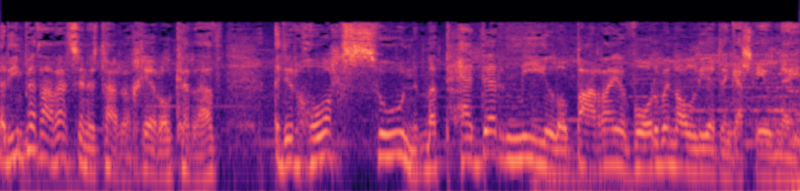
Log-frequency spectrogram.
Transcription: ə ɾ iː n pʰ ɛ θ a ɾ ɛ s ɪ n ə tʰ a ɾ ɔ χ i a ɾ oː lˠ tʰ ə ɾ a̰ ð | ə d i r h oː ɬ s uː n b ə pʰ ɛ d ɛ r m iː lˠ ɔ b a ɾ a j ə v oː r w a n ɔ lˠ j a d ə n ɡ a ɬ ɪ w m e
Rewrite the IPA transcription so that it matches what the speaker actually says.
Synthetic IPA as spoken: ə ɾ iː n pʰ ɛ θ a ɾ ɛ s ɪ n ə tʰ a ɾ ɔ χ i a ɾ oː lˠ kʰ ə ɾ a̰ ð | ə d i r h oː ɬ s uː n m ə pʰ ɛ d ɛ r m iː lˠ ɔ b a ɾ a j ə v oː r w ɛ n ɔ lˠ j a d ə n ɡ a ɬ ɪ w n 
